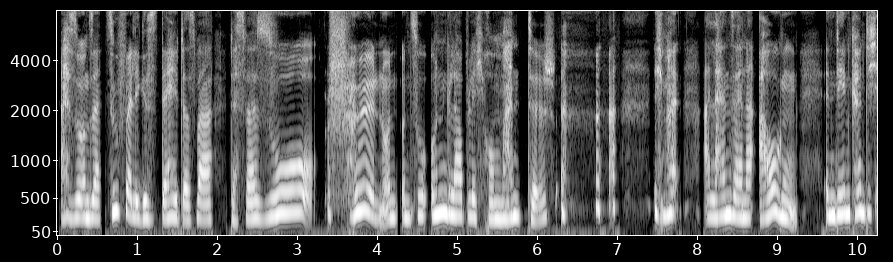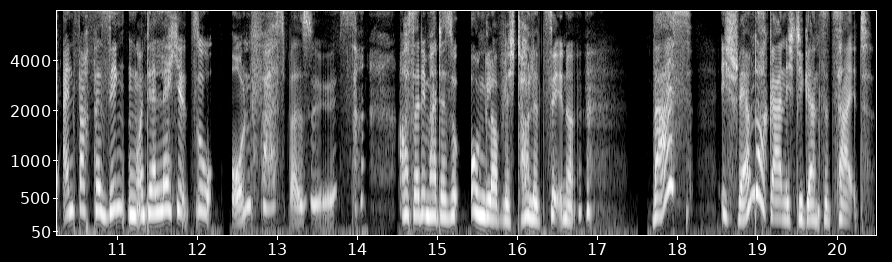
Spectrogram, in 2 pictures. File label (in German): Schwärmender Teenie; LOFT VOICES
